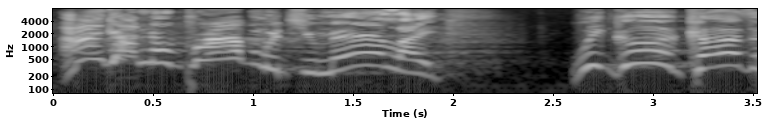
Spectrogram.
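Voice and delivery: hammed-up "we good, cuz"; emphatic reassurance. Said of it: "And I'm like".

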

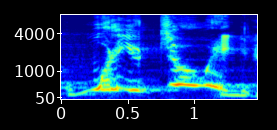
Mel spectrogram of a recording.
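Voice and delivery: high, drawn-out mock wail; exasperated outcry. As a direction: stretch it into a pained, high-pitched protest. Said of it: "we're just dying".

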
